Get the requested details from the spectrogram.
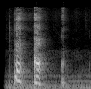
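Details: Sick baby monkey that coughs a lot: three short, rough coughs over a low background hum.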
